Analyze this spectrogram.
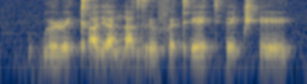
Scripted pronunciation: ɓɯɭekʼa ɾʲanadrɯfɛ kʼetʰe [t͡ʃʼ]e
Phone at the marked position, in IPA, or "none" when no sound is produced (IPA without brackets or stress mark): t͡ʃʼ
